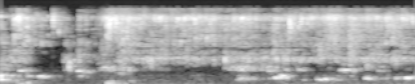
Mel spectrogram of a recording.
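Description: Running tap water pours over fish being washed, a close, continuous splashing gush with small shifts as the fish is moved under the stream.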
